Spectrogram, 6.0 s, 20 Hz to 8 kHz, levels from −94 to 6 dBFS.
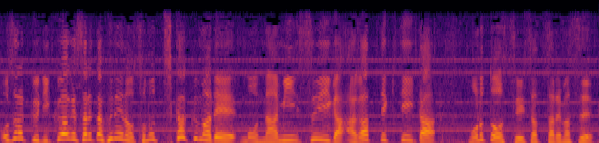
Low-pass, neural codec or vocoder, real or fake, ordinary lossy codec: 7.2 kHz; none; real; none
